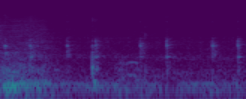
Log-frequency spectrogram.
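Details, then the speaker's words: Smiths Enfield oak pendulum mantel clock deliberately set on an uneven surface: faint, unevenly spaced tick and tock, slightly off centre, then it halts; clock out of beat. "that sound, it's a little bit off center, and it has come to a halt."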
